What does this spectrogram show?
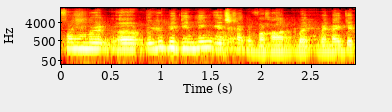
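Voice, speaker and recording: Very fast speech from a woman with a Tamil accent, medium pitch and ordinary pitch variation, against noticeable background noise. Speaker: university student. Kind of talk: interview. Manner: halting.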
